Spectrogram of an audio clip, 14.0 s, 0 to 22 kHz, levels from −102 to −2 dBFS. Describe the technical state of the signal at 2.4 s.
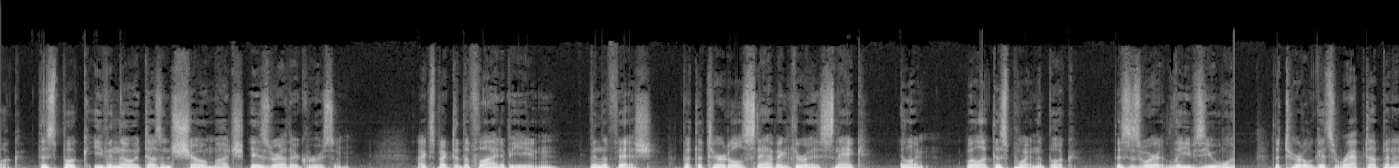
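At 2.42 to 2.45 s, just before "is rather gruesome", damaged data in a compressed stream breaks up the signal for about 30 ms. The decoder misreads corrupted frames and resyncs, producing a brief chirp, squawk, click or short hole.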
